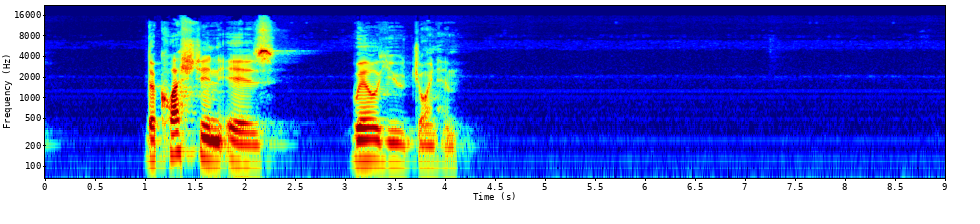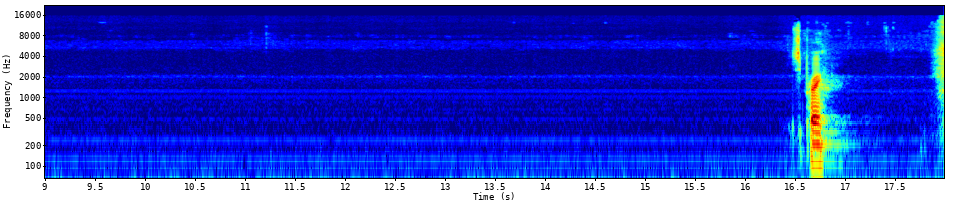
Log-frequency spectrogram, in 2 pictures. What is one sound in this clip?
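A young man speaks calmly through a microphone, with long pauses.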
